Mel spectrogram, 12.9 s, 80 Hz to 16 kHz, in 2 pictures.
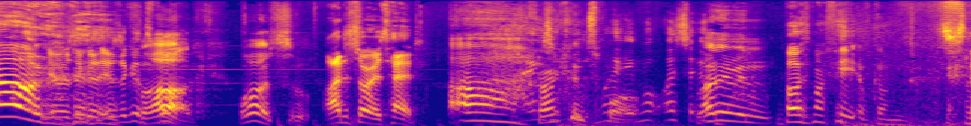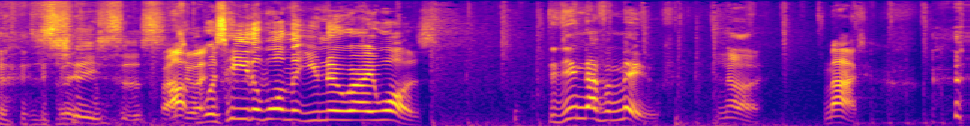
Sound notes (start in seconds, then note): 3.0 groaning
